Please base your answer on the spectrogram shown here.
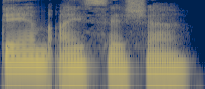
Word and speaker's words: De Amicitia: We finished Livy and De Senectute and are now engaged with De Amicitia, pronounced dam-i-cish-a.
